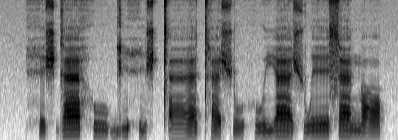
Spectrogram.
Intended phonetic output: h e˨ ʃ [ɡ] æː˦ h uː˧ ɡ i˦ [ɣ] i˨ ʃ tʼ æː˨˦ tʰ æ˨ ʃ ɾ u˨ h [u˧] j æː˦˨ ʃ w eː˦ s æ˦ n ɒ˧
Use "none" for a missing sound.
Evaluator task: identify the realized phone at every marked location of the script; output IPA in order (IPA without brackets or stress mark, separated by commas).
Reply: ɡ, h, u˧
